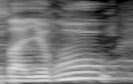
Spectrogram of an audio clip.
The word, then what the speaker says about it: Bayrou: monsieur bayrou et donc c'est comme ça qu'on prononce c'est facile d'aller vous comme bayonne s'est passé pas dure voilà monsieur bayrou l'a rappelé ce fait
